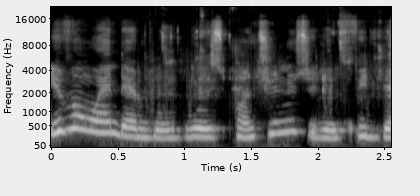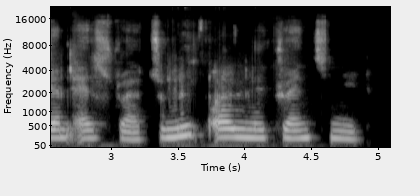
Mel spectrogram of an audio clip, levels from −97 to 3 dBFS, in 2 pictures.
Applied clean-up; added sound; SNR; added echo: neural mask model Resemble Enhance denoiser.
